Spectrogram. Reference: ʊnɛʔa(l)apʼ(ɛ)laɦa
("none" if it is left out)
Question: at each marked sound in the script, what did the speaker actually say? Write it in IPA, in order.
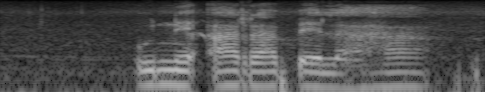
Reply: r, ɛ

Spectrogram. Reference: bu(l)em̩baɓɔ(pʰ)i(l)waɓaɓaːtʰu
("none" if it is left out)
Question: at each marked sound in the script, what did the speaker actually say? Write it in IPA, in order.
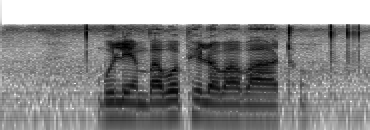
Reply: l, pʰ, l

